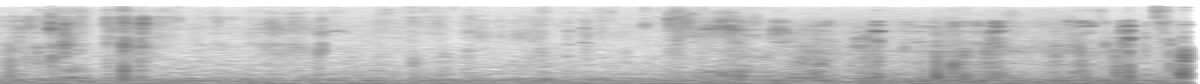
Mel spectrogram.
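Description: Chewing a bite of crispy breaded fried chicken wing: scattered soft wet mouth clicks and light crunches, picked up close to the mouth.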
